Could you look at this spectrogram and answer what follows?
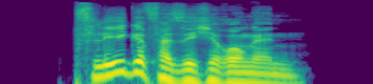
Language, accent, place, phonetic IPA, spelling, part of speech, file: German, Germany, Berlin, [ˈp͡fleːɡəfɛɐ̯ˌzɪçəʁʊŋən], Pflegeversicherungen, noun, De-Pflegeversicherungen.ogg
- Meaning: plural of Pflegeversicherung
